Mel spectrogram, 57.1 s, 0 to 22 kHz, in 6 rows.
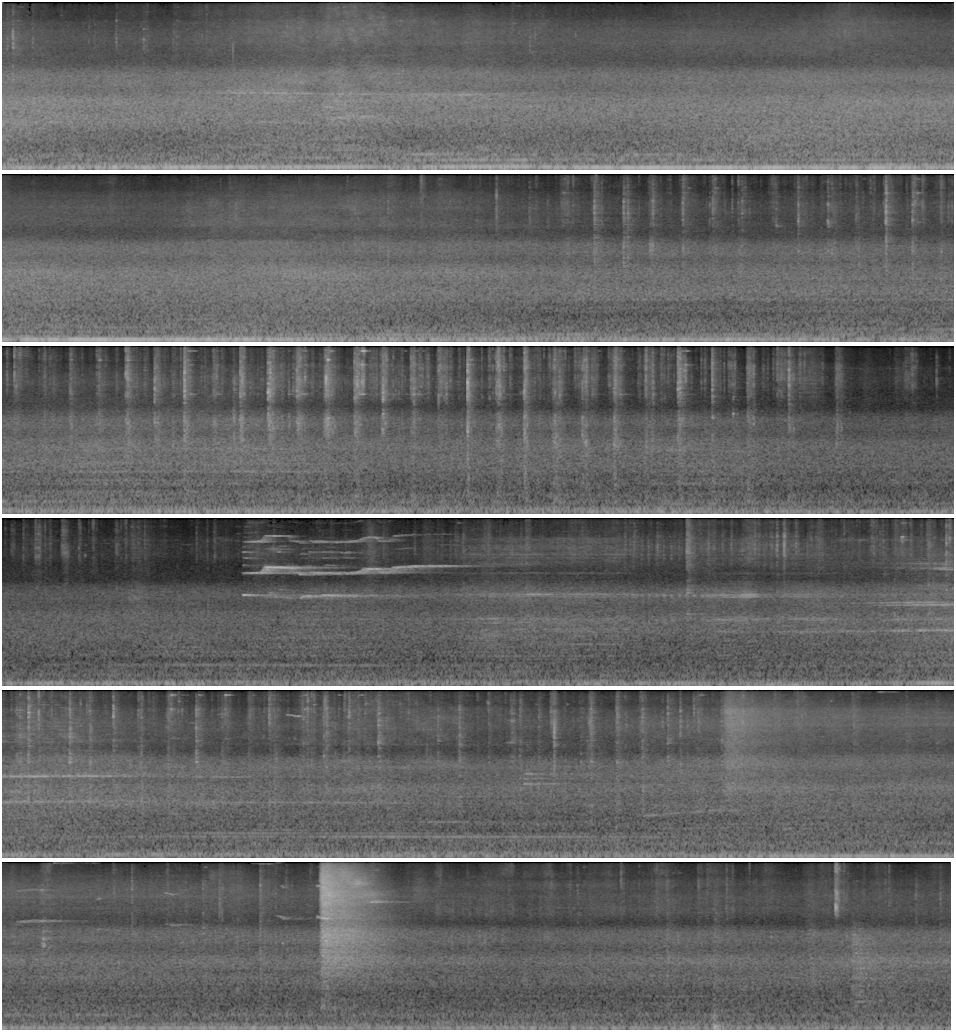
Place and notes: Xinyi Road, Taipei - Traffic Sound
Traffic Sound, Binaural recordings, Zoom H6+ Soundman OKM II
Taipei City, Taiwan, 10 January 2014, 14:54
